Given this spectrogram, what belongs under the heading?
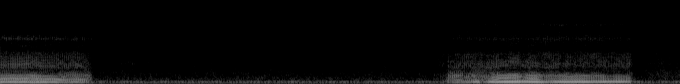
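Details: Sleeping beagle snoring: two deep, rumbling, vibrating snores separated by a quiet pause of about three and a half seconds; ordinary snoring.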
